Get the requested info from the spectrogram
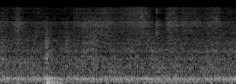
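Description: Steady low machine hum in a small room, with one soft thump about half a second in.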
